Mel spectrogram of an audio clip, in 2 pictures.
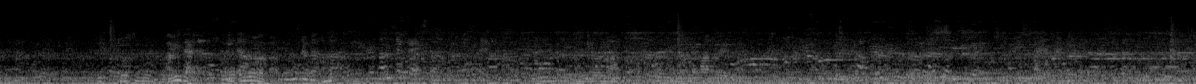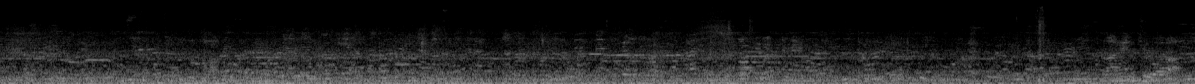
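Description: A crowd murmurs and talks all around in a busy indoor space.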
